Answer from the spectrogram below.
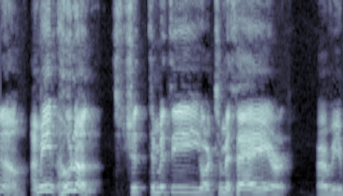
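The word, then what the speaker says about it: Timothée: So, it's the same thing where it's not Timothy, it's Timothy.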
